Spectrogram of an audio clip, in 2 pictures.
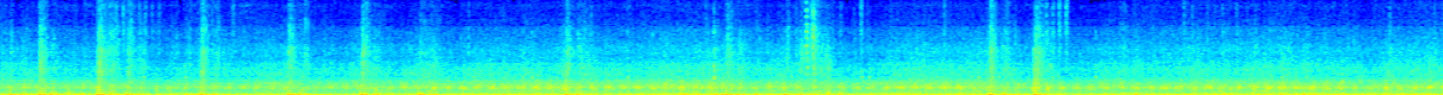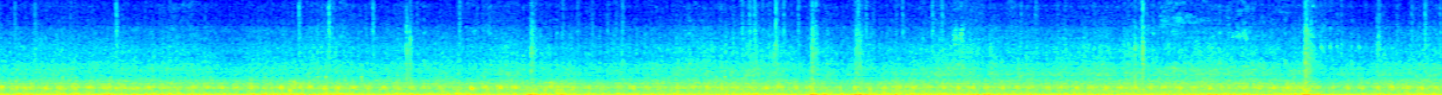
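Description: Steady road rumble of a car driving at highway speed on concrete pavement, with faint clicks now and then.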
